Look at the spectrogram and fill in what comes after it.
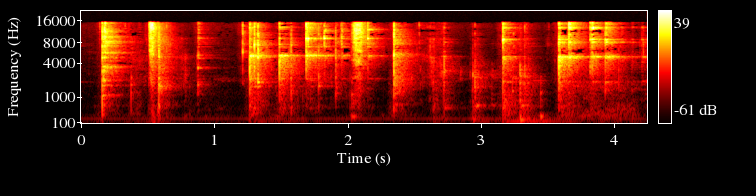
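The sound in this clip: Sharp glass clinks and bottle handling as a bottle of Bavarian beer from the Tegernsee brewery is opened and glasses are knocked together. Many short, bright clinks and knocks come in an uneven rhythm, with no talking.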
